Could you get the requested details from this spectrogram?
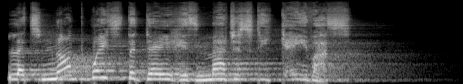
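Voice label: Male Brisk en, ambient dialog; Warframe; Duviri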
